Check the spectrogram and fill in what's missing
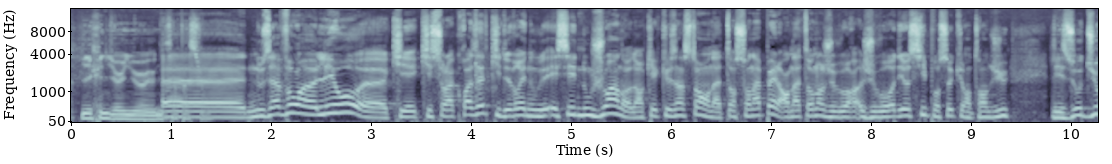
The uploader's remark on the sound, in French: Propose une émission quotidienne en direct depuis le festival de Cannes. Depuis la croisette.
